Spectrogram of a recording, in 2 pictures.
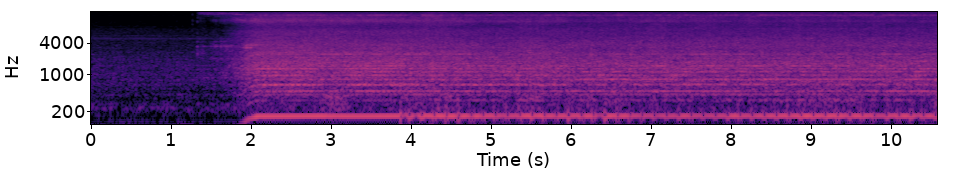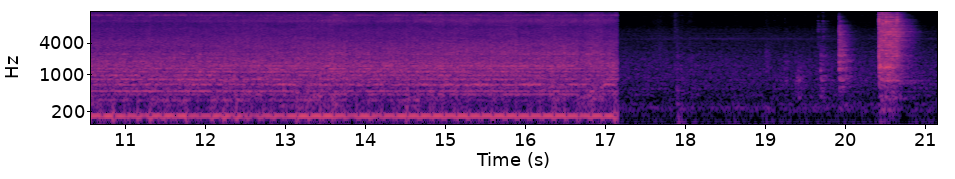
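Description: Random orbital sander, its pad wrapped in a microfibre cloth, buffing furniture wax on a cast iron table saw top. It spins up about two seconds in, runs with a steady hum, and cuts off suddenly a few seconds before the end.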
